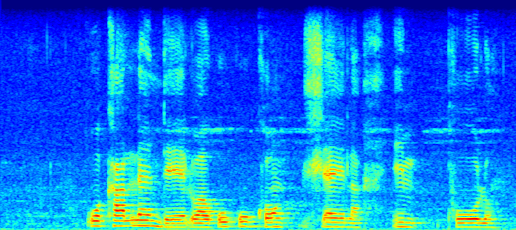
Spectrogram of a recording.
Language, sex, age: Xhosa, male, 22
